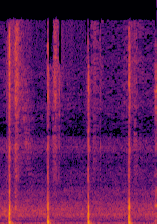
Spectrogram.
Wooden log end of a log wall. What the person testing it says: you can hear that's Hollow back there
